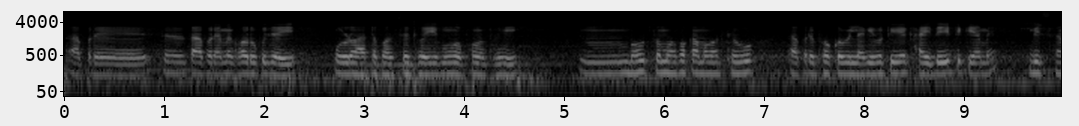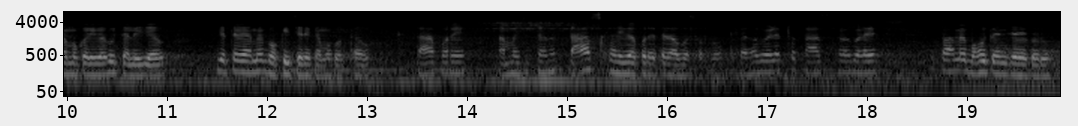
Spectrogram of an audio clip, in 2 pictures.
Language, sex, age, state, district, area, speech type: Odia, male, 18-30, Odisha, Cuttack, urban, spontaneous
